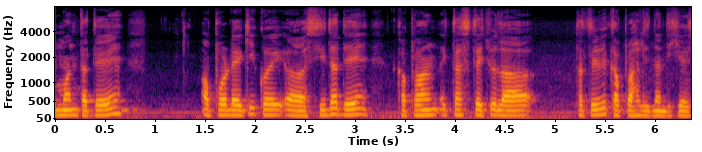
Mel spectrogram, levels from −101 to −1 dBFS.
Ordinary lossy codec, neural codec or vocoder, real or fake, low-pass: none; none; real; none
